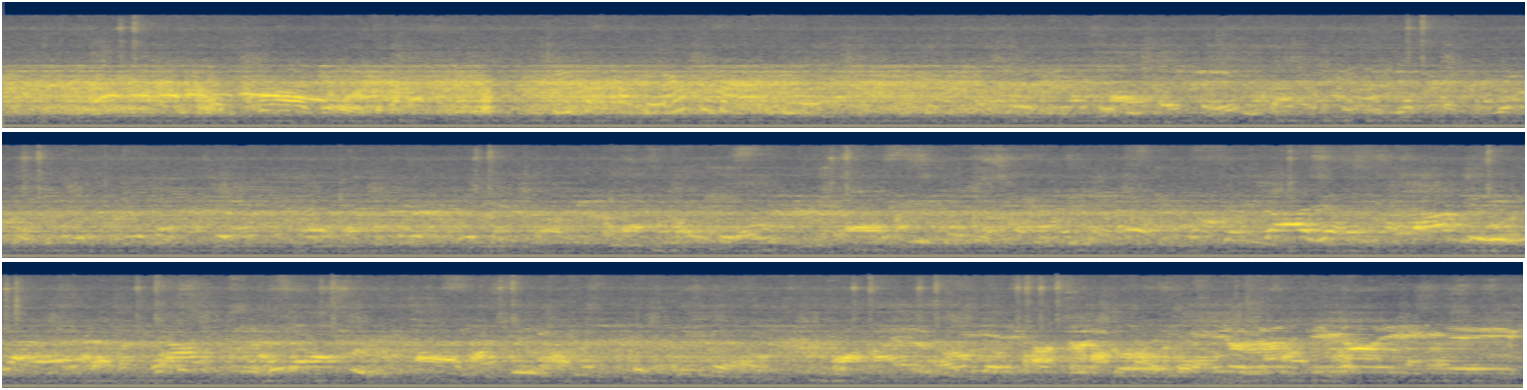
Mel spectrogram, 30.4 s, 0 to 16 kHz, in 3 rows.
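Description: Weak, narrow-band voices of distant stations on single-sideband, coming through a Yaesu FT-450 transceiver's speaker over steady band noise on the 11-metre band. The signals are stronger at the start and again near the end, fading in between.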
